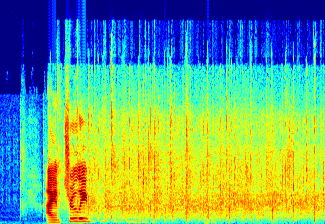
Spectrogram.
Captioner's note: applause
